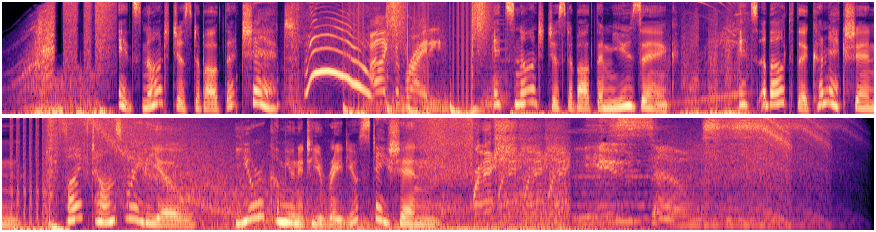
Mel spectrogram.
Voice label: radio drop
